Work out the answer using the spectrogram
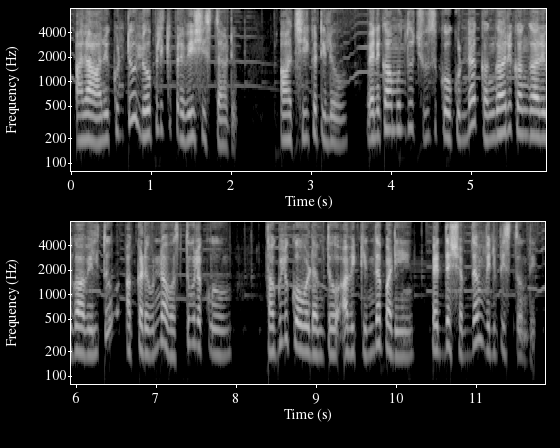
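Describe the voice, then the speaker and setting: A woman calmly narrating a cartoon moral story and voicing the wife. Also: mid-range voice, normal speed, soft background music.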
